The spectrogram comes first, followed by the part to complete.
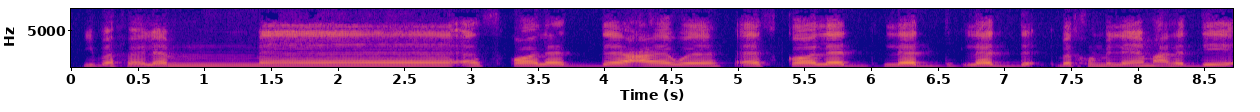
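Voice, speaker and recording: Egyptian woman, tajweed teacher, asks and answers herself, slow model recitation, dull lo-fi sound. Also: medium pitch, mellow. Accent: Egyptian Arabic. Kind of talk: tajweed lesson. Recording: dull lo-fi recording.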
